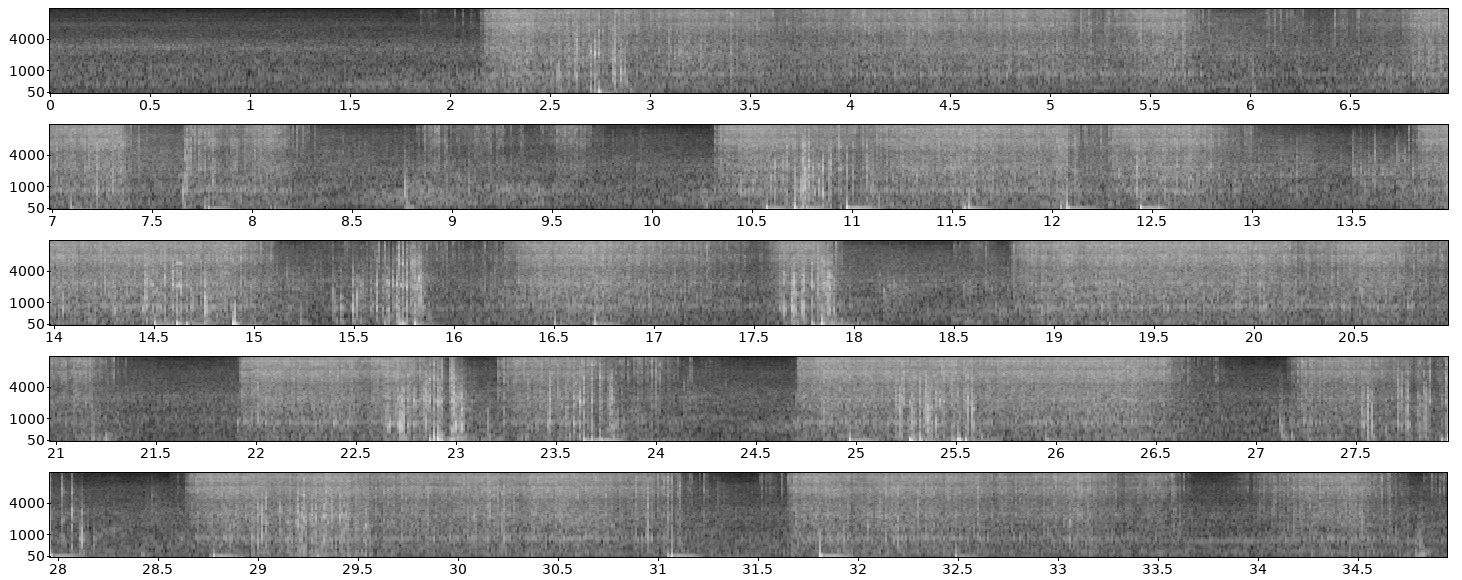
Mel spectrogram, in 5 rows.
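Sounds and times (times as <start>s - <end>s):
vacuum cleaner hissing: 0.0s - 34.9s
debris crackling in vacuum: 1.8s - 34.9s.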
